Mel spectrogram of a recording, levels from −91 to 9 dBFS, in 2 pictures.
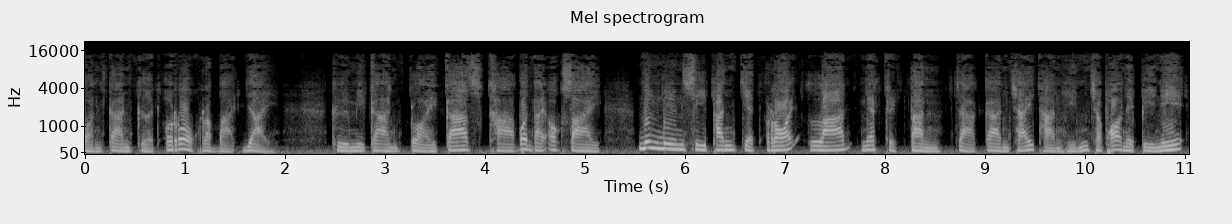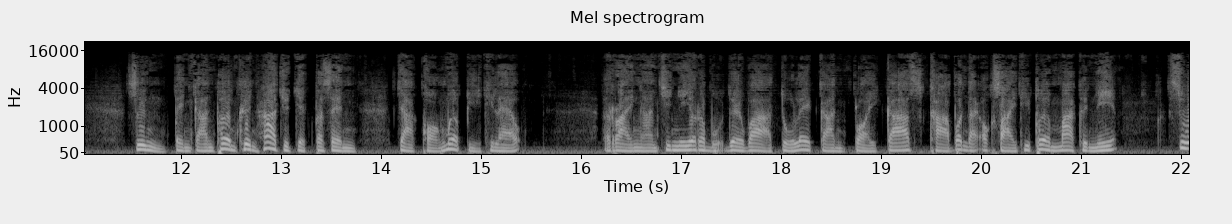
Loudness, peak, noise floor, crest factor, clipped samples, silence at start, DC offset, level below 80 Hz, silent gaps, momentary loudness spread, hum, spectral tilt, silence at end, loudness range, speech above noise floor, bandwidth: -27 LUFS; -8 dBFS; -48 dBFS; 18 dB; under 0.1%; 0 s; under 0.1%; -46 dBFS; none; 7 LU; none; -6.5 dB/octave; 0 s; 3 LU; 22 dB; 15 kHz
